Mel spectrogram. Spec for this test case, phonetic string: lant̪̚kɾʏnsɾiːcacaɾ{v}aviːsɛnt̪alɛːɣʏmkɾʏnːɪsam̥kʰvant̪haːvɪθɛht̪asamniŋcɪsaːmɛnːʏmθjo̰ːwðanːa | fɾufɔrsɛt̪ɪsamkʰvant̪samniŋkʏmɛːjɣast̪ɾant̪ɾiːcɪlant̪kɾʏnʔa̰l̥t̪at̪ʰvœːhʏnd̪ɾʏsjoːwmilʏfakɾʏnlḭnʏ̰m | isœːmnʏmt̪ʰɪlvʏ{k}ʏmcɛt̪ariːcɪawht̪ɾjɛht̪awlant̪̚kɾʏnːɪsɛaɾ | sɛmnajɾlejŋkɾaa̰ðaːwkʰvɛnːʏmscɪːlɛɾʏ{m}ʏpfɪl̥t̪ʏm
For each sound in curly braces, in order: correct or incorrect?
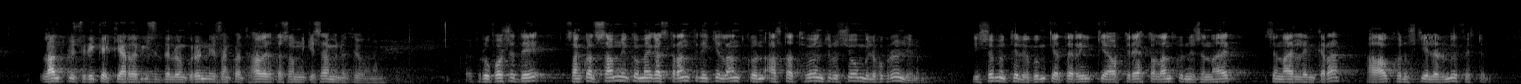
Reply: incorrect: ð, correct, correct

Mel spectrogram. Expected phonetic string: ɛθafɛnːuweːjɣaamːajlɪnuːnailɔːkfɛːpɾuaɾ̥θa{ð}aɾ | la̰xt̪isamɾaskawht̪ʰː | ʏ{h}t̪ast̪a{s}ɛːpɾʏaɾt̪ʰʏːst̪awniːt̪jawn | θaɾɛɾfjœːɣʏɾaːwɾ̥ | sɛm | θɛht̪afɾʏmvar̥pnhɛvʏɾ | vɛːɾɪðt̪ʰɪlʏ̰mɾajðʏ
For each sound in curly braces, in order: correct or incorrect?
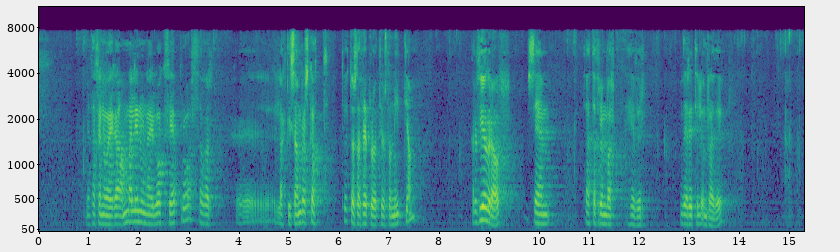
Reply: incorrect: v, correct, incorrect: f

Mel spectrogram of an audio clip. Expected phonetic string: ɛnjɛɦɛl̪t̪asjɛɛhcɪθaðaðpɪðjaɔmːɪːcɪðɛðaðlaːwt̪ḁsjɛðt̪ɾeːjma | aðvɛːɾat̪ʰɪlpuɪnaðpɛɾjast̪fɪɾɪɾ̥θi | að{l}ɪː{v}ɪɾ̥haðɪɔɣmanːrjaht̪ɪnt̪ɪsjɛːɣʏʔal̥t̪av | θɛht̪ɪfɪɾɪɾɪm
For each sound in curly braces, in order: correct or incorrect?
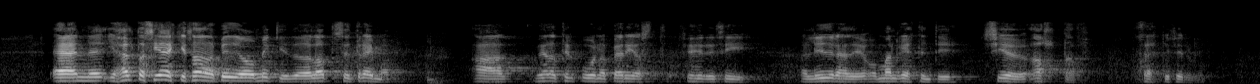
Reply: correct, incorrect: ð

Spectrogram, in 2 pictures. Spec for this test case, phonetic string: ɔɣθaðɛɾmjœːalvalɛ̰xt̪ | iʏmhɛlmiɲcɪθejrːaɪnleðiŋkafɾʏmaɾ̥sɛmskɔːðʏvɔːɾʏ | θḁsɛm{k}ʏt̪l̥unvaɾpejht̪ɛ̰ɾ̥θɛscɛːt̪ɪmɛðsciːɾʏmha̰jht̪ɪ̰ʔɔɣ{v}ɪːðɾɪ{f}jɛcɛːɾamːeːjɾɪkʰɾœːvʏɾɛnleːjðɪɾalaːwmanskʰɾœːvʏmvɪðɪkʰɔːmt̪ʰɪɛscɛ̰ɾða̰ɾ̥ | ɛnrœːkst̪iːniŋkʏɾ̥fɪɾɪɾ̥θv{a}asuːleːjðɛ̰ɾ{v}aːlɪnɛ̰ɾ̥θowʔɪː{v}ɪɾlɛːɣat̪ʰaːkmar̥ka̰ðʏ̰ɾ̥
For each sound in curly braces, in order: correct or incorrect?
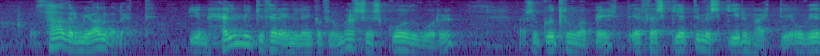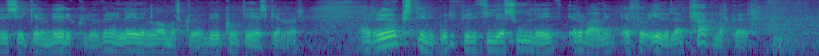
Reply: correct, correct, incorrect: s, incorrect: i, correct, incorrect: ð

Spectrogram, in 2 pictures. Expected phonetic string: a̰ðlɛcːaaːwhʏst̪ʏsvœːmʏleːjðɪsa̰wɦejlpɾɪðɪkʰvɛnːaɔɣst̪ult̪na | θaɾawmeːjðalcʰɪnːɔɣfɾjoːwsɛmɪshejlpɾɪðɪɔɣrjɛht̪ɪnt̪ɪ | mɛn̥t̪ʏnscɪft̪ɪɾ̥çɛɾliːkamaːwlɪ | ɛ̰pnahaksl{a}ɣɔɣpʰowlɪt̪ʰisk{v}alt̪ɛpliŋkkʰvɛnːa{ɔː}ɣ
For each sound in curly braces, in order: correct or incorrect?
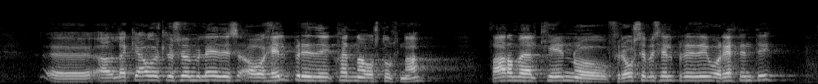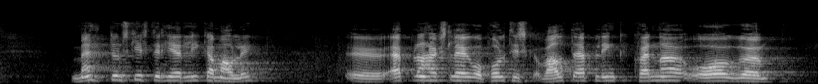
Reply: incorrect: ɛ, correct, incorrect: ɔ

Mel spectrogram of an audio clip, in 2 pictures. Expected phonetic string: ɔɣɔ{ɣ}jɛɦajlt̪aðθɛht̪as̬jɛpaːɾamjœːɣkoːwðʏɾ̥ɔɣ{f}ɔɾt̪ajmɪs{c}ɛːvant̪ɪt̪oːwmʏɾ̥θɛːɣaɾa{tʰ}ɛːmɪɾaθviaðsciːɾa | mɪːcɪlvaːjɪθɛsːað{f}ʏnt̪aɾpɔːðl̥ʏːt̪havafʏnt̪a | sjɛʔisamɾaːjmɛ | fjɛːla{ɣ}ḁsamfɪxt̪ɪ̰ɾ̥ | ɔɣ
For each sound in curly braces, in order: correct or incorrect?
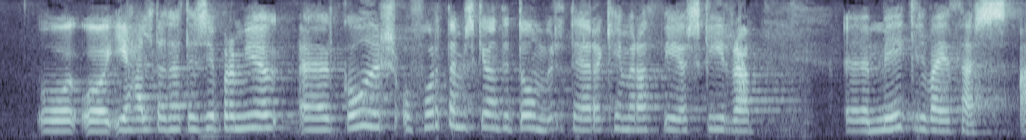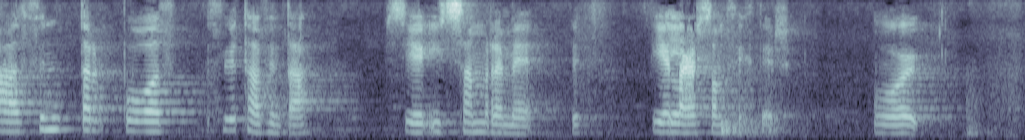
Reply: correct, correct, correct, incorrect: cʰ, correct, correct

